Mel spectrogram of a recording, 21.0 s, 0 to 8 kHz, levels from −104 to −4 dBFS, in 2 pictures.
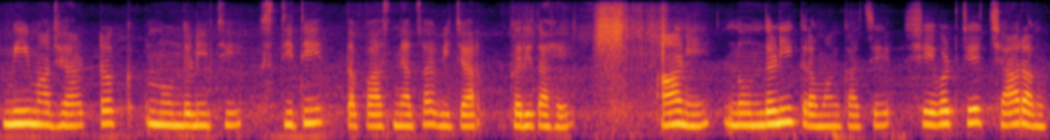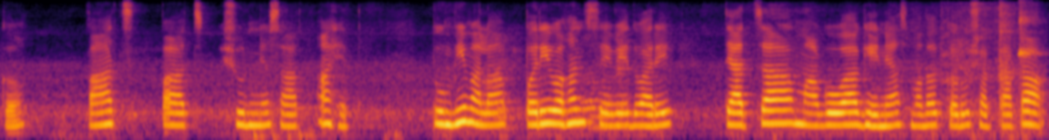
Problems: constant background noise, continuous background conversations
